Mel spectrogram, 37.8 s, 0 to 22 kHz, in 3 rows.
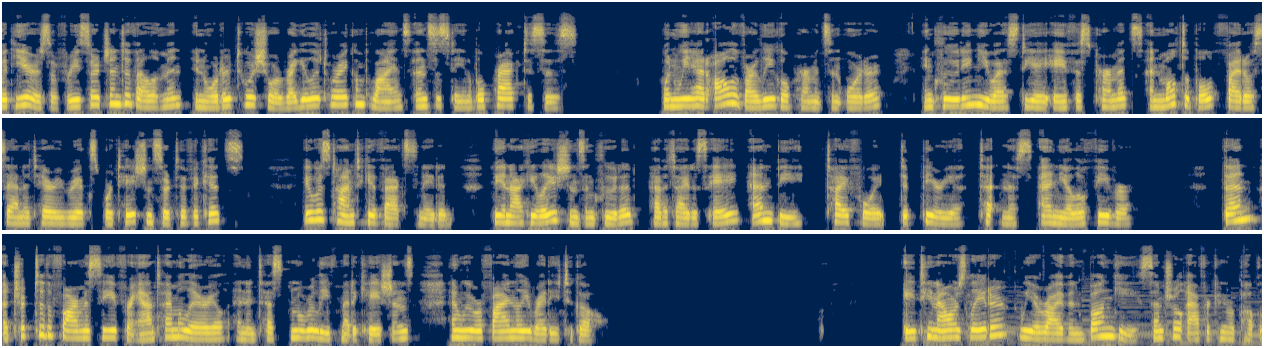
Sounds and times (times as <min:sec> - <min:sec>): Speech: 0:00.0 - 0:05.8, 0:06.6 - 0:15.0, 0:15.6 - 0:24.0, 0:24.8 - 0:31.2, 0:34.2 - 0:37.8.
